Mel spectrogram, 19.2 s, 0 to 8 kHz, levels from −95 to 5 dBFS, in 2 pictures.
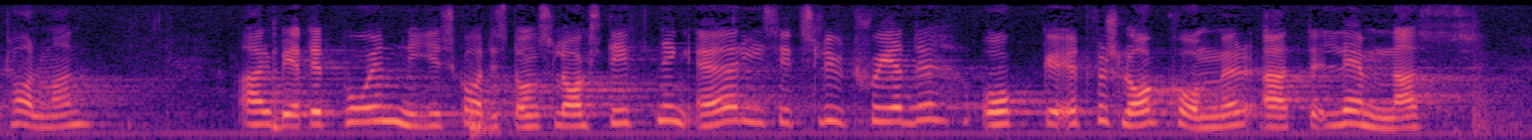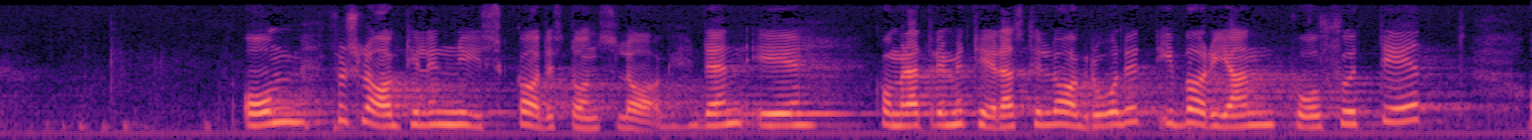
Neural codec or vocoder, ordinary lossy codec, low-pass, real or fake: none; none; 7.2 kHz; real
